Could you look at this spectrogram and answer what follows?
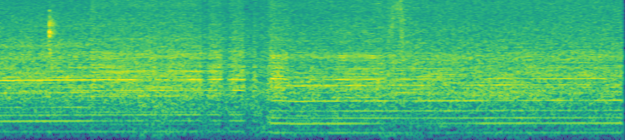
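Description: A Lamborghini Gallardo in a racing video game holds a steady, loud engine drone under acceleration, its tone climbing slightly after a brief dip partway through, with no talking.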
